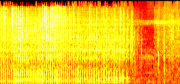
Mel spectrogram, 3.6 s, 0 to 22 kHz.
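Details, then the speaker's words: Stihl FB131 trimmer (two-stroke) converted from bed redefiner to string trimmer with bump feed head, warming up after starting on medium choke: crisp, even buzz with steady firing, settling as throttle drops; normal running. "we'll let it warm up for just a second and then we'll uh try it out in these weeds right"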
